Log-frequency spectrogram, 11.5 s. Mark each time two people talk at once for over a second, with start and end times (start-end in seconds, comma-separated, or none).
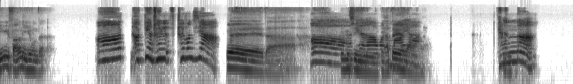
6.8-8.5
